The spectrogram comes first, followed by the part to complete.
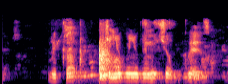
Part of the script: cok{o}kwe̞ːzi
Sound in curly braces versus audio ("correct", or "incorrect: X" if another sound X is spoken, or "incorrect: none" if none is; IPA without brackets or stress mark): incorrect: u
